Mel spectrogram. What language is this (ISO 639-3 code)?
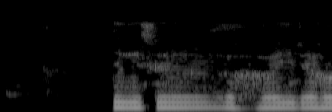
ben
